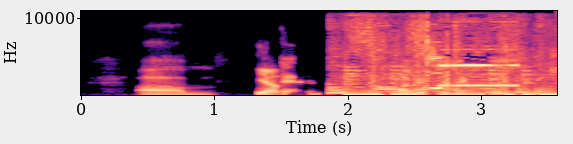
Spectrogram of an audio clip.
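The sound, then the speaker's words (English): A short, bright electronic coin-collect chime from a lighted, battery-driven gadget attached to a door, set off by hitting it, a steady high tone held for under a second, partly buried in a busy mix of voices and other sound. “It does the coin noise when you hit it.”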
